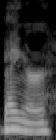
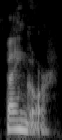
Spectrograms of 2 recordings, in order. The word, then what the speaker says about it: Bangor: out of these recordings it's not pronounced Banger after all it's Bangor yeah it's pronounced how it's spelled yeah yeah I I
